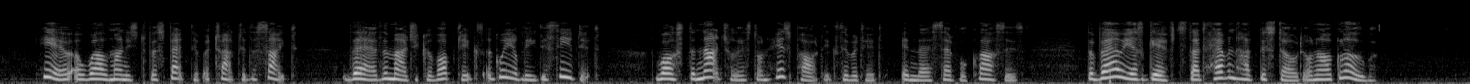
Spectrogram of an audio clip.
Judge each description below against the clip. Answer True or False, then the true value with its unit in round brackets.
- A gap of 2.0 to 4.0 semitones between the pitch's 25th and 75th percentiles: True (3.6 semitones)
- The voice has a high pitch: True (230 Hz)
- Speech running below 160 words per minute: True (150 wpm)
